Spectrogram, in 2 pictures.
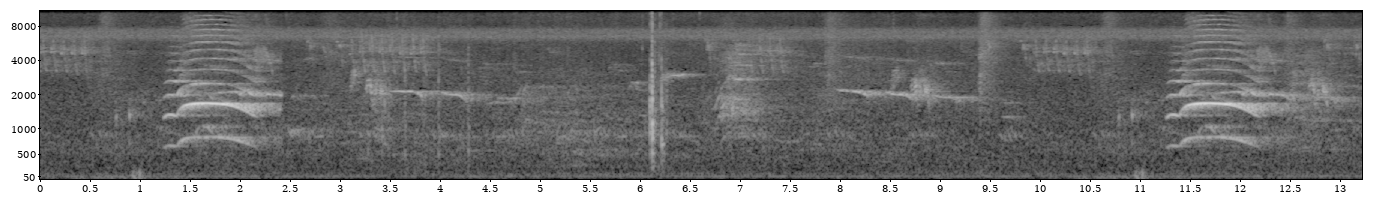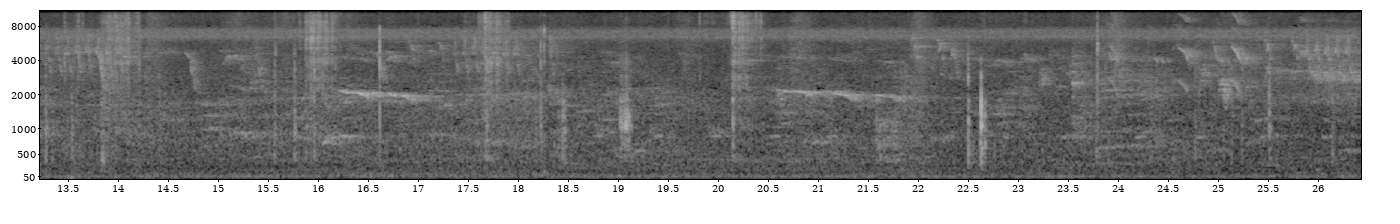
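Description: Birds calling: a loud call with several overtones rises and falls twice, about ten seconds apart, over repeated short falling whistles from other birds. A few light clicks sound in between.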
